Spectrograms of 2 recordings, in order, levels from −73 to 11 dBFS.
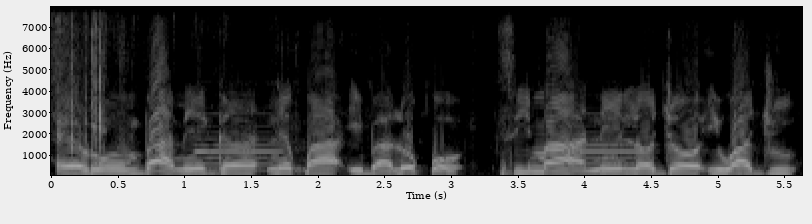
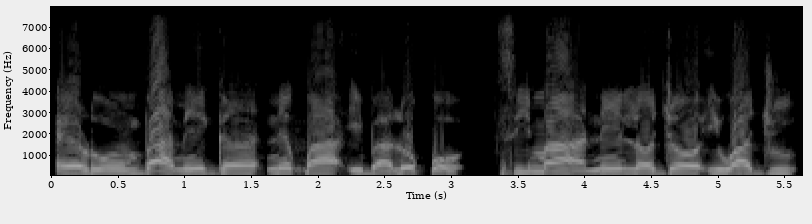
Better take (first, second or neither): second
